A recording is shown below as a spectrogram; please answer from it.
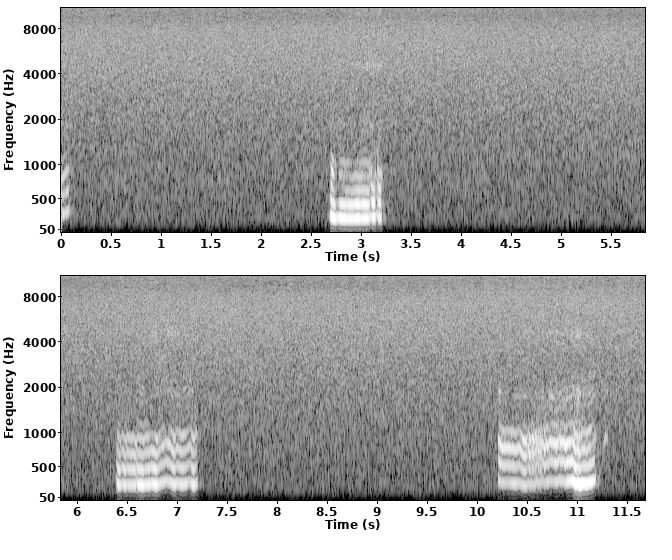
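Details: Dog asleep and snoring, giving three drawn-out nasal, harmonic groans about four seconds apart, each rising slightly in pitch, with near silence in between.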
